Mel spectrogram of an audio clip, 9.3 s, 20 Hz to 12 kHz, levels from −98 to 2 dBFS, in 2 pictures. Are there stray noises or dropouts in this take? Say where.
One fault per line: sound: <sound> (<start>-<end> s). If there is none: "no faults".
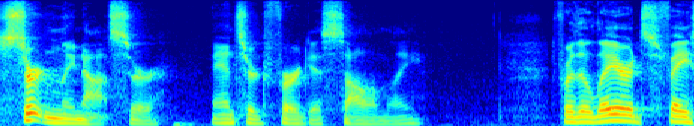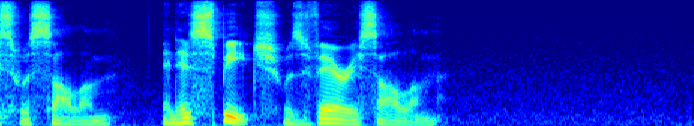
no faults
